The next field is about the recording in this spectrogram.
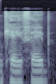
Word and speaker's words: kayfabe: But Thundra has a tendency to break kayfabe. That's how you say it, breaking kayfabe.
